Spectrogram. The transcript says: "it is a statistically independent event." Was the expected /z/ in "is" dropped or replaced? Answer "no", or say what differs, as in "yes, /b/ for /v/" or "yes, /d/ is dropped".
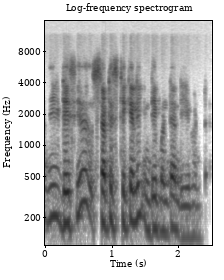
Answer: yes, /s/ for /z/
